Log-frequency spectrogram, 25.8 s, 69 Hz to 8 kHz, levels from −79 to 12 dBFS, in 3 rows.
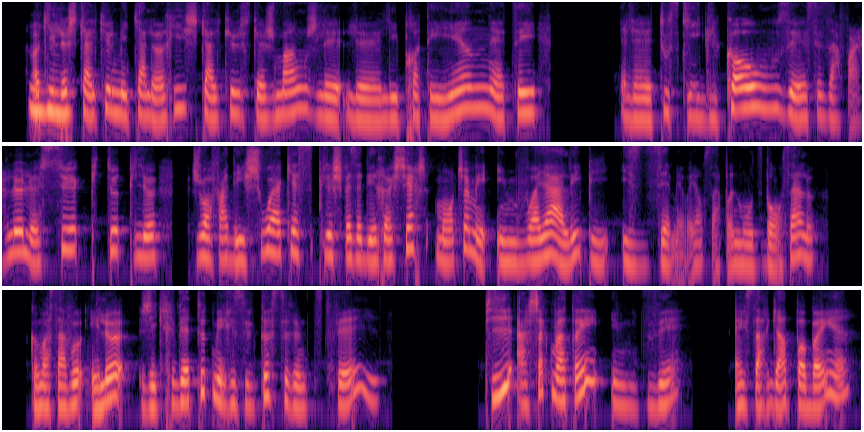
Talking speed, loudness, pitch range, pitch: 205 wpm, -19 LUFS, 155-195 Hz, 170 Hz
